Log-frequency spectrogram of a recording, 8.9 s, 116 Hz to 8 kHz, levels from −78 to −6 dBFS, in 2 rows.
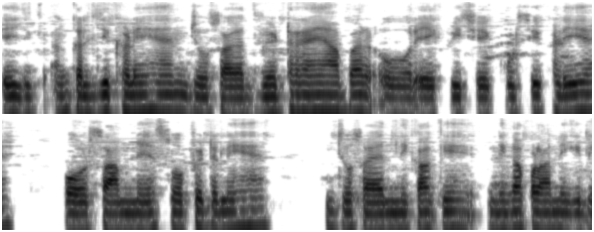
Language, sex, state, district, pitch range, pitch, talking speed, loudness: Hindi, male, Uttar Pradesh, Muzaffarnagar, 115-125 Hz, 115 Hz, 210 wpm, -17 LUFS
